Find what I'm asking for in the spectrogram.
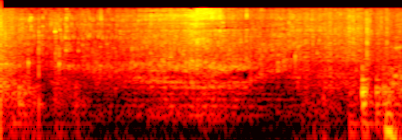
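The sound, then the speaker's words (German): Wet scooping and splashing as sand is taken by hand from a sack and dropped into water, a steady sloshing with a few sharper splashes near the end, no voices. “Ich nehme den Sand einfach mit den Händen raus. Ab ins Wasser damit”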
